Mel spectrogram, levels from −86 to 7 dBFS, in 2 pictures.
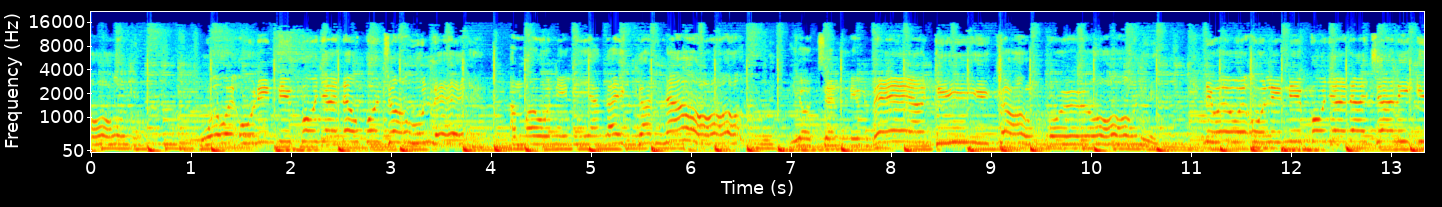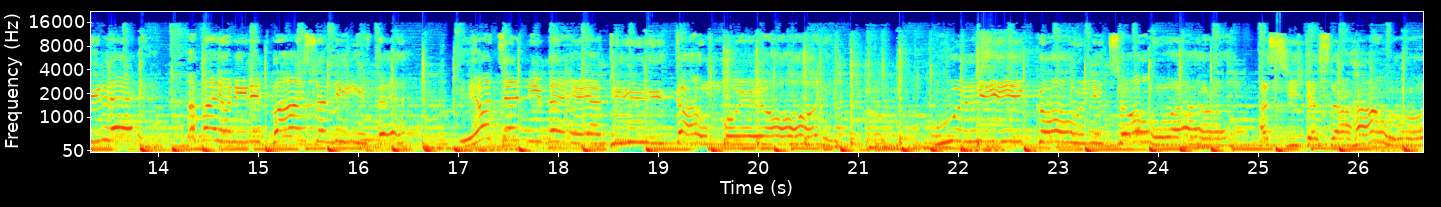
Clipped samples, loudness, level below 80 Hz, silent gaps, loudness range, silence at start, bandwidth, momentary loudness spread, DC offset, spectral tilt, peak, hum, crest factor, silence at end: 0.7%; -10 LUFS; -16 dBFS; none; 1 LU; 0 s; 16.5 kHz; 3 LU; 0.2%; -5 dB/octave; 0 dBFS; none; 10 dB; 0 s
